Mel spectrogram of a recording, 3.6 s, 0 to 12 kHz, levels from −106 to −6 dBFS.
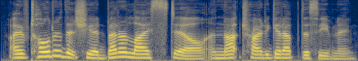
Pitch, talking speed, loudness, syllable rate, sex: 190 Hz, 300 wpm, -17 LUFS, 6.2 syllables/s, female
